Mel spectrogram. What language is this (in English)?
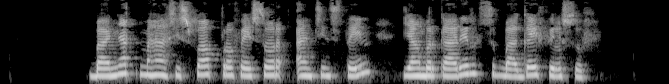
Indonesian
